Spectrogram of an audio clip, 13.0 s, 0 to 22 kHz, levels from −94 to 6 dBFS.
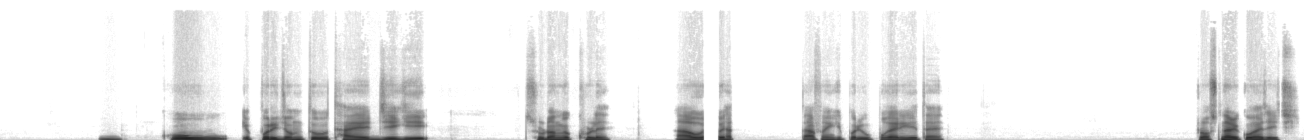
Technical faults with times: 7.03-7.19 playback stall
7.19-7.35 time-compressed catch-up

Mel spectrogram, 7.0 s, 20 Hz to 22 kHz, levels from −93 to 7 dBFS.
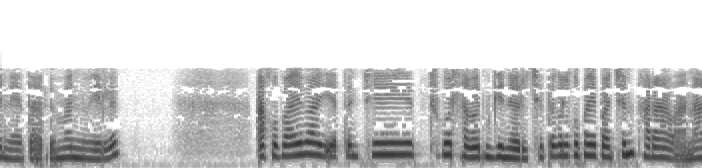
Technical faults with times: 0.00-7.03 Vorbis compression

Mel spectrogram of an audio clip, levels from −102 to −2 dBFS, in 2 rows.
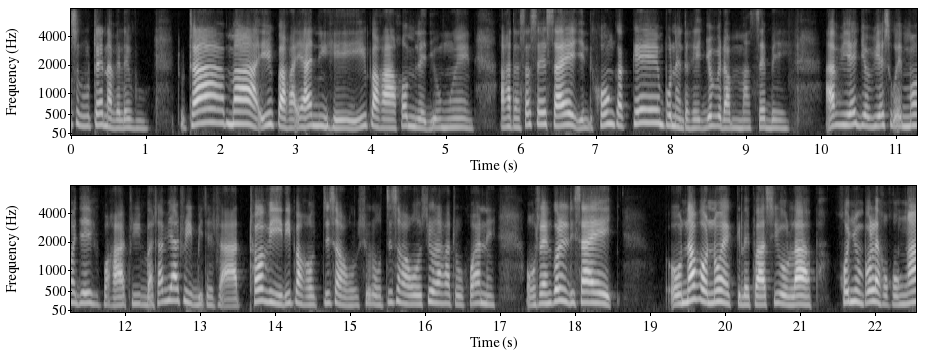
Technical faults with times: none

